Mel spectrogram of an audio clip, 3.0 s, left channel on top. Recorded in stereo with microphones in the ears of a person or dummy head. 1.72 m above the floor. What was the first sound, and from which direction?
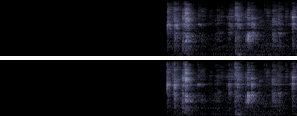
Keys jangling, 45° right (ahead or behind).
